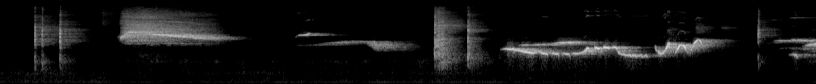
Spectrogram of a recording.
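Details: White-rumped shama song with scattered sharp clicks, a long high hissing sweep, short whistles, then an energetic stretch of rapid warbled, twisting whistles and upward flourishes.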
